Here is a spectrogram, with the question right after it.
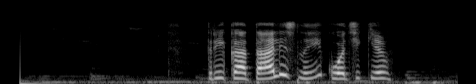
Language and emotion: Russian, positive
